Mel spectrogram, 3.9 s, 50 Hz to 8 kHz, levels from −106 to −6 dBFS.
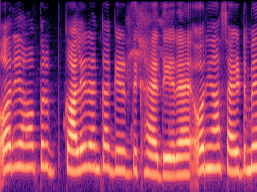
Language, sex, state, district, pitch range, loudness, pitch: Hindi, female, Punjab, Kapurthala, 275-325 Hz, -19 LUFS, 300 Hz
